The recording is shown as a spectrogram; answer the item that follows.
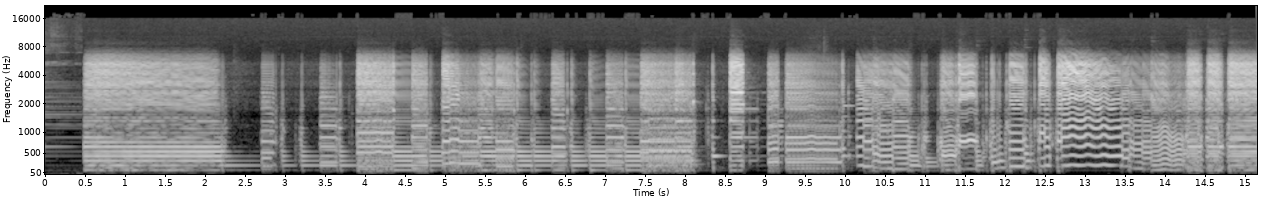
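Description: A heavily distorted electric guitar plays through an effects pedal while its knobs are swept across their range. Loud sustained chords and notes come in chopped bursts, and the notes turn into wobbling, warbling pitch sweeps near the end.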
